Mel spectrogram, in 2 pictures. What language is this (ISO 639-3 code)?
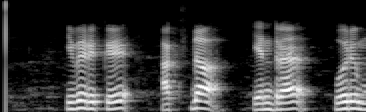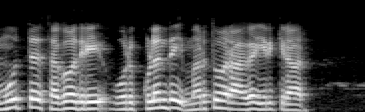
tam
